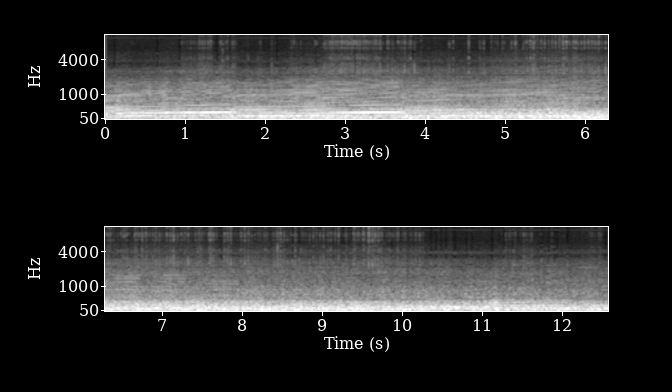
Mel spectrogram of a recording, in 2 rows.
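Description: Audi R8's 5.2-litre V10 heard from inside the cabin, pulling hard with rising pitch, an upshift about a second and a half in, then climbing again. About four seconds in the driver lifts off, and the engine note gives way to a steady rush of road and wind noise as the car slows.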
